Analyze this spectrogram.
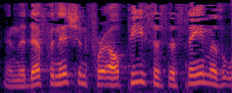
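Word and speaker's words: elpis (ἐλπίς): And the Greek word used here is elpis. That's how you pronounce it, elpis.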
